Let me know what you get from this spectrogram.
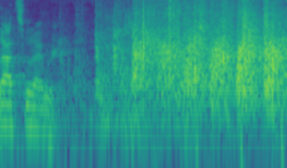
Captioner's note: applause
